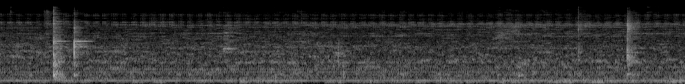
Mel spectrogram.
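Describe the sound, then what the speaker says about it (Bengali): Kochu saag (taro leaves) stirred in a pan, with a few sharp metal clinks of a spoon against the pan over a steady low background hum. "এদিক ওদিক করে ভালোভাবে নাড়াচাড়া করতে হবে যাতে শাকটা না পুড়ে যায়"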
